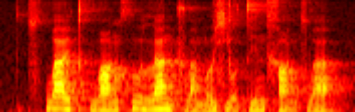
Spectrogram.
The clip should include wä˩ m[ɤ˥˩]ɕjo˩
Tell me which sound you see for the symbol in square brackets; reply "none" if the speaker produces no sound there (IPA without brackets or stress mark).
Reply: ɤ˥˩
